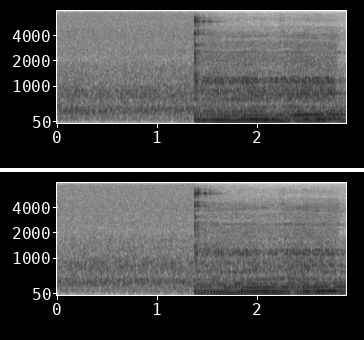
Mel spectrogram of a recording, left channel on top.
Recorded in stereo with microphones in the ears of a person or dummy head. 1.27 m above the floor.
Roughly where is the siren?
Centre.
